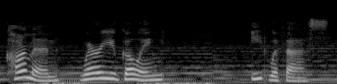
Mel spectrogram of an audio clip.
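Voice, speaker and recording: A caring, principled daughter in a drama. Her voice is fairly high and earnest, with music clearly playing behind her. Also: expressive, slow, darkish tone, muffled recording. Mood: concerned. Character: caring, indignant daughter standing up for the housekeeper. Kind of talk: scripted drama dialogue.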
